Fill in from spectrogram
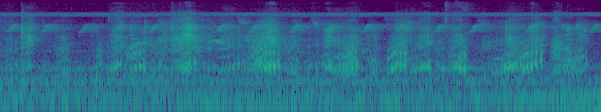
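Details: Greater necklaced laughingthrushes visiting a bird hide for food and water at Kaeng Krachan National Park, Thailand, chatter in harsh, scratchy bursts about twice a second, over a thin, steady high insect whine.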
